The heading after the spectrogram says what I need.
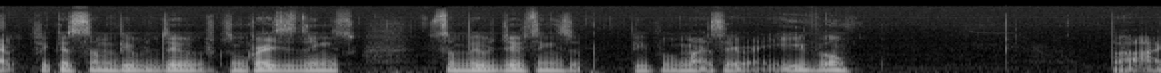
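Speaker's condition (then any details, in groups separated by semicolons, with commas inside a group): Cerebral palsy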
